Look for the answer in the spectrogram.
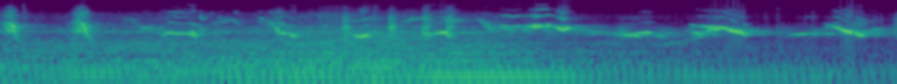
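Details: Greater green leafbird song during training: quick chattering with bright whistled slurs and rising-falling notes in irregular bursts, plus a low steady hum underneath.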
